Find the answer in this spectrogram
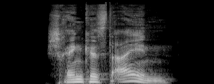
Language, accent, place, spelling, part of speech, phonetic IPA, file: German, Germany, Berlin, schränkest ein, verb, [ˌʃʁɛŋkəst ˈaɪ̯n], De-schränkest ein.ogg
- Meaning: second-person singular subjunctive I of einschränken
